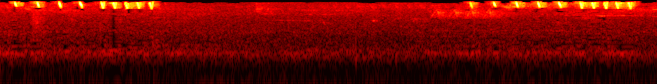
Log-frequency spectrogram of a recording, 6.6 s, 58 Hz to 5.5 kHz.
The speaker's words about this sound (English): The refuge's multiple habitats are rich with bird life. Peat bogs, streamside meadows, shrub thickets, cedar swamps, maple forests, and more than 20 kinds of warblers nest here. There's one now.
